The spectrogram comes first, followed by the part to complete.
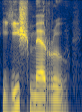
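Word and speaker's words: ישמרו: Yishmeru. Yish, silent, meru, vocal.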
